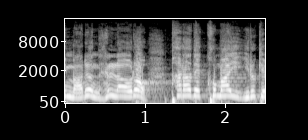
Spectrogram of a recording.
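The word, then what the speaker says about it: παραδέχομαι: 여러분, 이 영접받다, 영접하다, 이 말은 헬라어로 파라데코마이 이렇게 발음을 합니다.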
